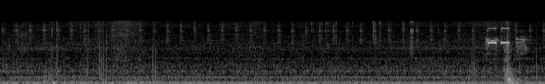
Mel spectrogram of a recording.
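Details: New 2020 Lada Largus, 3,300 km, faint fairly regular light ticking at idle that comes and goes, cold or warm; knock traced to a factory-defective cylinder head, replaced under warranty.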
